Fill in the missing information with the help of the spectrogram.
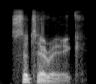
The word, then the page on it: satyric: British English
